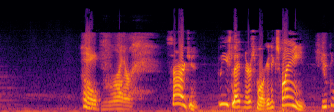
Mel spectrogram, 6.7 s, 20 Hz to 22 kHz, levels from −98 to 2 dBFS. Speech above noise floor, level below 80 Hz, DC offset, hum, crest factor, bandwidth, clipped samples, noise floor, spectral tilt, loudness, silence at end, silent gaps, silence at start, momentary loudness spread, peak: 31 dB; -38 dBFS; under 0.1%; none; 16 dB; 10.5 kHz; under 0.1%; -45 dBFS; -5.5 dB/octave; -15 LUFS; 0 s; none; 0.5 s; 15 LU; 0 dBFS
